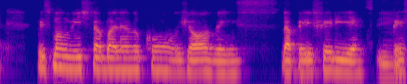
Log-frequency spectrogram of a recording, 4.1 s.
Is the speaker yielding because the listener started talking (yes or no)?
no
